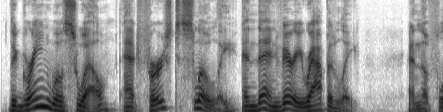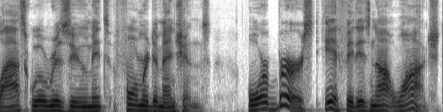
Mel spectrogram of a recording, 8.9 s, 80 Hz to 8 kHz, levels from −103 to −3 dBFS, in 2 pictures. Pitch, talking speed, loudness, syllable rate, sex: 125 Hz, 175 wpm, -16 LUFS, 4.7 syllables/s, male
